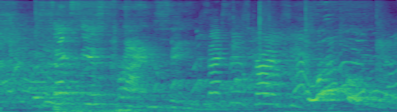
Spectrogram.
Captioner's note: crowd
